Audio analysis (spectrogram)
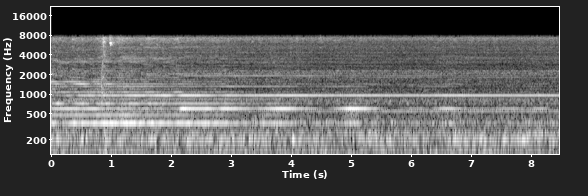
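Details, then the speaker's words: Trane XR80 gas furnace under troubleshooting, lower panel open: a steady electrical hum with no rising whoosh of the fan spinning up; the blower motor is trying but failing to start, while the rest of the unit runs until it shuts down. "that noise is almost a dead giveaway it's it's a fan trying to start up I'm not having any luck um everything else is running"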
